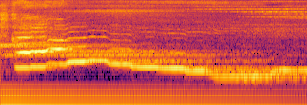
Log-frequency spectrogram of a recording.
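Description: Live band music: a woman's wordless vocal line, rising and then slowly falling in pitch, over a steady low bass note.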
